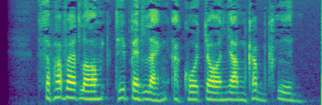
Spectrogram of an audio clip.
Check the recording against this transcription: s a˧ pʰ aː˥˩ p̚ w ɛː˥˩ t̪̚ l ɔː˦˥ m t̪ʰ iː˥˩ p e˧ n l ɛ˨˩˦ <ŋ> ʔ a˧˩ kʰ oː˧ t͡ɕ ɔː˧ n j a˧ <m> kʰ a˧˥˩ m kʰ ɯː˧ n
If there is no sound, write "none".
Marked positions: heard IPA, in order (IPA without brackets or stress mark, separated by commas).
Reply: ŋ, m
